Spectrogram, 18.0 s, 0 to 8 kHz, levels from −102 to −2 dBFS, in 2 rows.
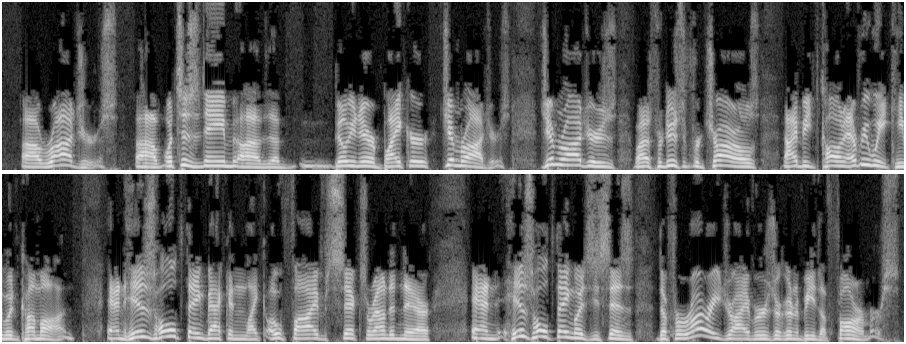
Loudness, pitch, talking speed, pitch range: -18 LUFS, 195 Hz, 190 wpm, 175-220 Hz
